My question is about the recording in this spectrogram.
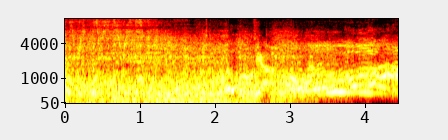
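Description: Several voices shouting and calling at once over a loud, noisy hubbub, with long sliding calls in the second half.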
